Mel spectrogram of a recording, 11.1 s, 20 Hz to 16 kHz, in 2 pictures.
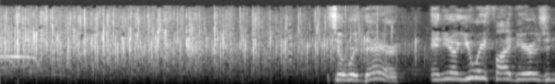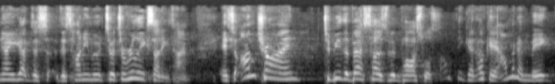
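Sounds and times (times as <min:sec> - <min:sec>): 
audience applause: 0:00.0 - 0:04.4
speech: 0:03.3 - 0:11.0.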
